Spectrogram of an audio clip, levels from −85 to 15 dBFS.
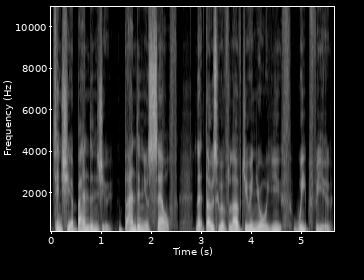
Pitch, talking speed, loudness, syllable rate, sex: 120 Hz, 190 wpm, -18 LUFS, 5.2 syllables/s, male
